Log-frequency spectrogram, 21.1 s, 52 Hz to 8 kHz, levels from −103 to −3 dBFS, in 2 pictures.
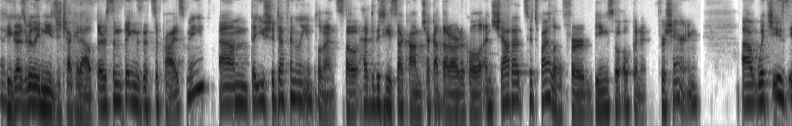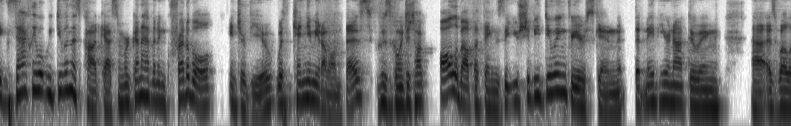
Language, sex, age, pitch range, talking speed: English, male, 20-39, 105-155 Hz, 240 wpm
